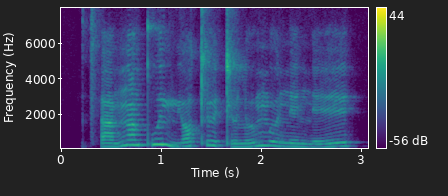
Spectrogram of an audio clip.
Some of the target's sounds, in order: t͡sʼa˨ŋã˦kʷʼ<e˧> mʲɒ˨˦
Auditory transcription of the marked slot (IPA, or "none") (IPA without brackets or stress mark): e˦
